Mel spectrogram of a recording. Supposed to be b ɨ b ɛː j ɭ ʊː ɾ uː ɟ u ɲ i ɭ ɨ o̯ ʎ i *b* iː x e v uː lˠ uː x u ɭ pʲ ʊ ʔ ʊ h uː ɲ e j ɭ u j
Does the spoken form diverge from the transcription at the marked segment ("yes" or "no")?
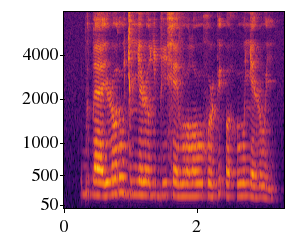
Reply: no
